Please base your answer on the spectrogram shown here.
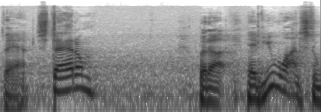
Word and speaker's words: Statham: And the only action one that really sticks out, and I'm going to say his last name wrong, is this Jason Status.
